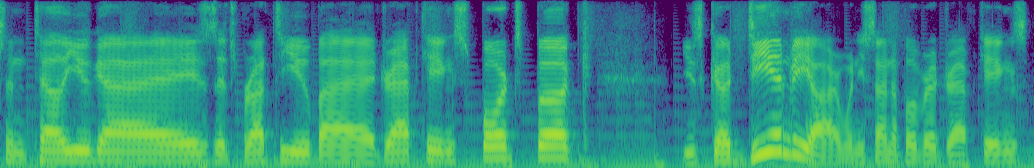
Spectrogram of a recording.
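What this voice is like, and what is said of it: Deliberately annoying put-on voice. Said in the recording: “in a really annoying voice”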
